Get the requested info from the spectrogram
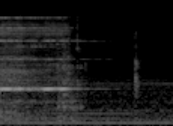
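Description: A faint high steady ringing tone, with fainter overtones above it, fading away about a second in; a faint click near the end.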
